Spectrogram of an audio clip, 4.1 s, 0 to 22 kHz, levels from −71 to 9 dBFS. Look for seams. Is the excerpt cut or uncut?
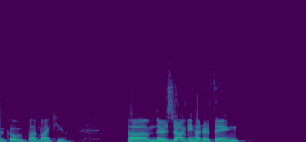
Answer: cut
